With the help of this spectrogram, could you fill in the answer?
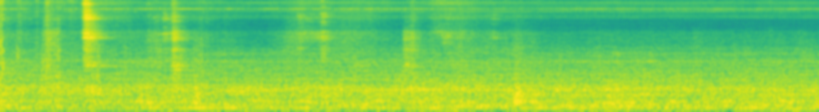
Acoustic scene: elevator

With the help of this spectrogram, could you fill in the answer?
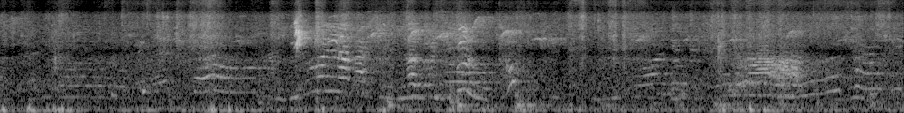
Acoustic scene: park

